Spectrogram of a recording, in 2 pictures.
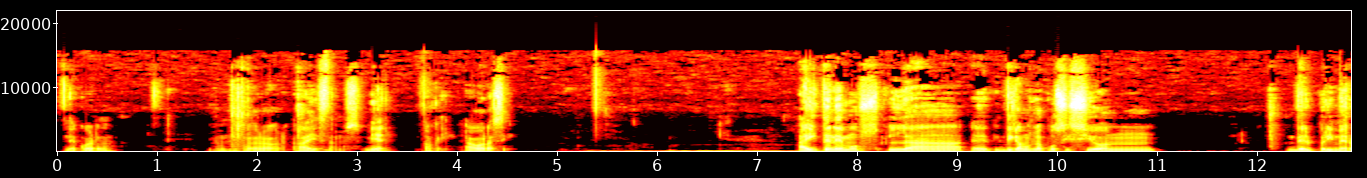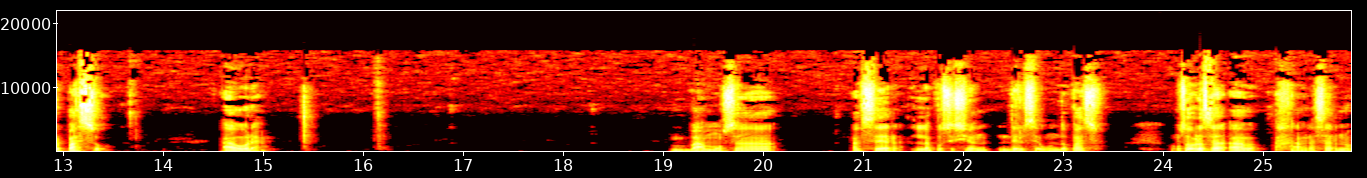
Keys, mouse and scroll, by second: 0.0 y, 0.9 click, 1.3 scroll down 2, 1.7-2.8 middle drag, 2.9 alt+a, 3.5 Escape, 5.3 click, 5.7-12.7 middle drag, 12.7-13.3 scroll up 1, 13.3-14.8 shift+right drag, 17.4 shift+scroll down 1, 17.9-19.5 middle drag, 21.8-23.0 drag.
